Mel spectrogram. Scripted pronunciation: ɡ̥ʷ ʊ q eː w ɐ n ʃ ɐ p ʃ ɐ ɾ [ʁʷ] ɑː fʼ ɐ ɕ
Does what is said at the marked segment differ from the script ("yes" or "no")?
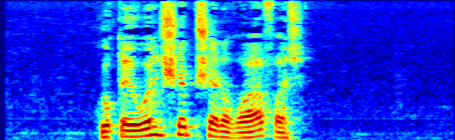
no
